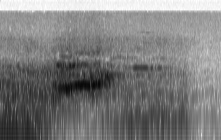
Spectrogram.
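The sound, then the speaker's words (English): A truck engine rumbles, with a brief whine as it slows, then the noise winds down and fades to near silence as the truck comes to a stop by a plant's reactor equipment building. “No, stop here, by the reactor equipment building. What for? Just stop the truck.”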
